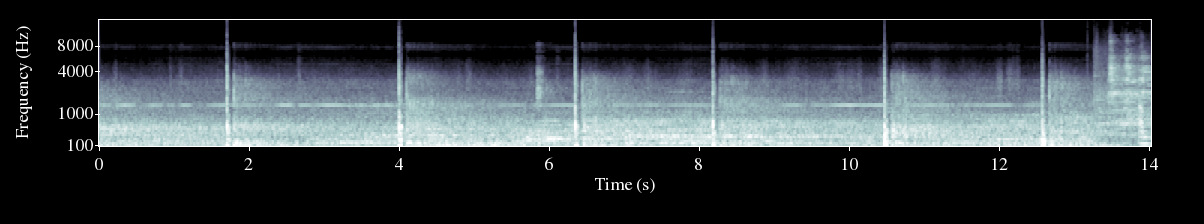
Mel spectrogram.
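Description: A basketball being bounced slowly on a gym floor: a sharp bounce about every two seconds, over a steady background hiss.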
